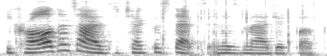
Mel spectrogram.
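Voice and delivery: usual speaking voice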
